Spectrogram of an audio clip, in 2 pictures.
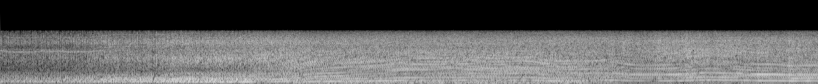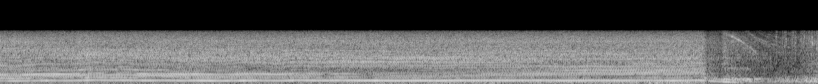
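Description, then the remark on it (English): Twin Hemi engines, mounted facing outboard on a pulling tractor called Jacked Up Relentless, roar loudly during a tractor pull run, revving up and holding a steady, throbbing drone for several seconds before dropping off sharply at the end. “Former semi-truck puller, twin Hemis on this one, facing outboard, calls it jacked up relentless.”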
